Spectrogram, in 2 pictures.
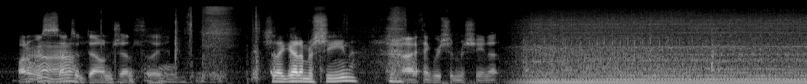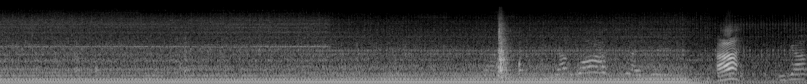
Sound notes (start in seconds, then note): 5.7 vehicle whirring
